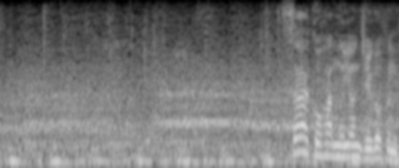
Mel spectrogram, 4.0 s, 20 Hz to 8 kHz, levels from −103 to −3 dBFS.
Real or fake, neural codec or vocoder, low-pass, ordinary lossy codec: real; none; 7.2 kHz; Opus, 24 kbps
